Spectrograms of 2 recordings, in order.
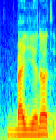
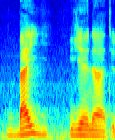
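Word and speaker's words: بيّنات: روی تلفظ این یا خیلی از عزیزان حواسشون نیست بینات بینات بینات می‌خونن بیینتی د تا یا هست بی ینتی ینتی ینتی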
